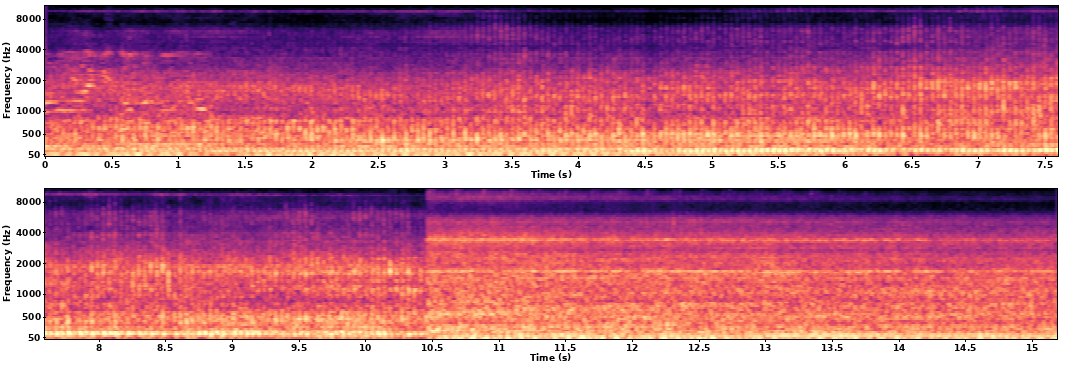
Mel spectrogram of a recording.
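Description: Police helicopter flying low overhead, its rotor beating steadily. About ten seconds in the sound changes abruptly to a second recording of a helicopter overhead.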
